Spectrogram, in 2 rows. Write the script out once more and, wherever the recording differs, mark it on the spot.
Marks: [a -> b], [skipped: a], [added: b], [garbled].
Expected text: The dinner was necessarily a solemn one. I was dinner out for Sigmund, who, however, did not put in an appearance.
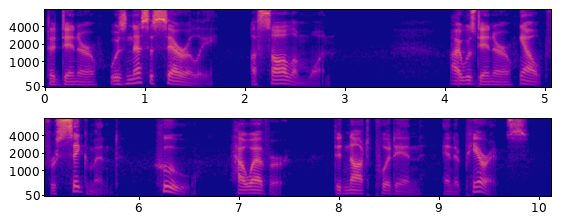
The dinner was necessarily a solemn one. I was dinner out for Sigmund, who, however, did not put in an appearance.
